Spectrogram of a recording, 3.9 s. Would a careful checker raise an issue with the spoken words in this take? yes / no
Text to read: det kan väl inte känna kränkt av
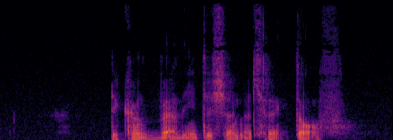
no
